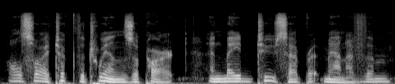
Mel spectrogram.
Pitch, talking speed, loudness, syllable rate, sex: 120 Hz, 195 wpm, -17 LUFS, 5.1 syllables/s, male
